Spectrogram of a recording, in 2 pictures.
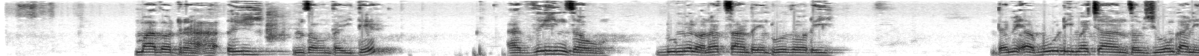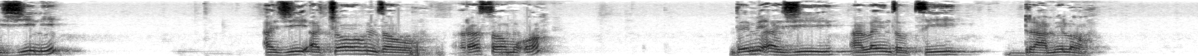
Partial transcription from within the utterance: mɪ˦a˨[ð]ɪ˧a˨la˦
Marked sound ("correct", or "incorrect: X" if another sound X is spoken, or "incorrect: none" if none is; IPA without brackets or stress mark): incorrect: ʒ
